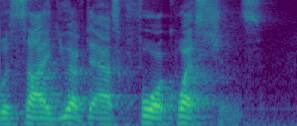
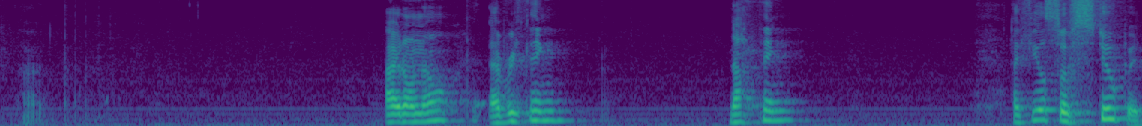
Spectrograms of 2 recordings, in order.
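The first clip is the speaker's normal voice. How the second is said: uneasy, uncomfortable, breathy near-whisper; 7 semitones higher, 6 dB quieter than usual. Retelling a phone call: imitating a caller sounding uncomfortable. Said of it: "She started to sound uncomfortable".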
